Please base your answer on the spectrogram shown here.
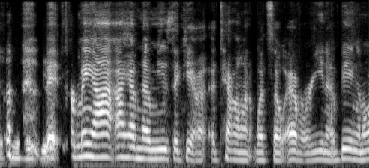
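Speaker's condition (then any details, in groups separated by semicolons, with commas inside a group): No condition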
